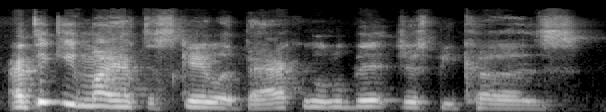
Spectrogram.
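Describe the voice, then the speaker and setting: A man with a somewhat high-pitched voice talks casually as a podcast panelist. His delivery is conversational and informal. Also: animated, fast talker, a crowd in the background. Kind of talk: casual chat.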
